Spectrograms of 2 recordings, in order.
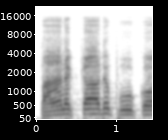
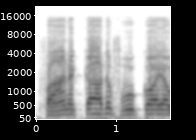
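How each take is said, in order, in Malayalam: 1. ഈ വാക്കുകൾ p ശബ്ദത്തിലാണ് തുടങ്ങുന്നത്. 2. ഈ വാക്കുകൾ f ശബ്ദത്തിലാണ് തുടങ്ങുന്നത്. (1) "വാസ്തവത്തിൽ എങ്ങനെ?" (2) "അറബി മലയാളത്തില് പാ എഴുതൂല, ഫാനാണ് എഴുതുക"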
